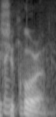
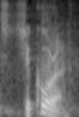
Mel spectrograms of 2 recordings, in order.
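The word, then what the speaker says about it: Shukura: My name is Sobukwe Shakura, and I am spell it? Okay, S-O-B-U-K-W-E, like Mangalisa Sobukwe. Can you say it again? Sobukwe, S-O-B-U-K-W-E. And Shakura, S-H-U-K-U-R-A.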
